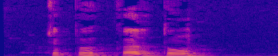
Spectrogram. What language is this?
Goaria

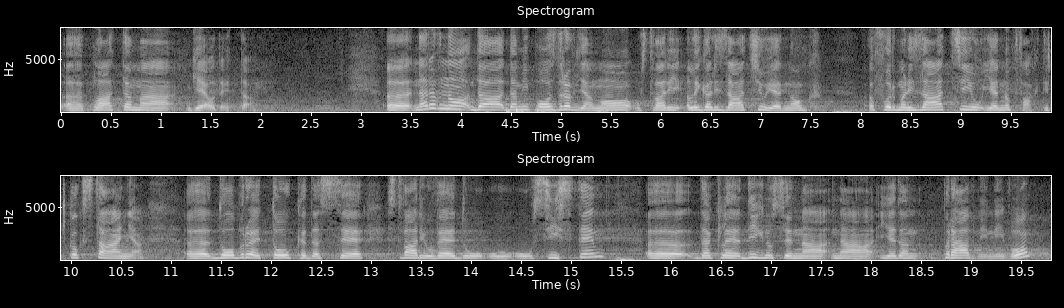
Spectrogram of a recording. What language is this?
Serbian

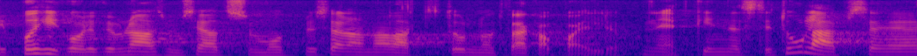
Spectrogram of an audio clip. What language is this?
Estonian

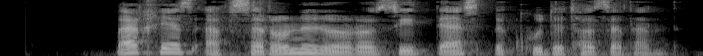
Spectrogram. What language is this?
Persian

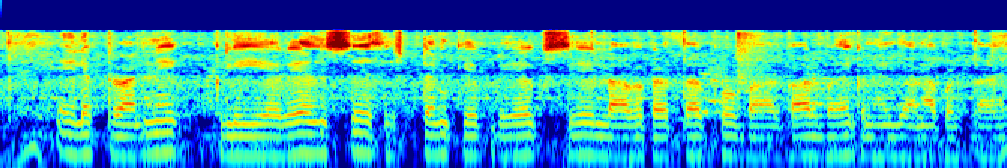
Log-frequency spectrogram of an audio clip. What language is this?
Hindi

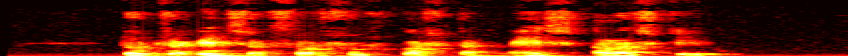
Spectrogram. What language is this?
Catalan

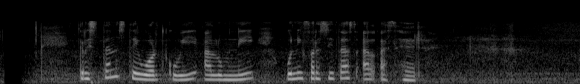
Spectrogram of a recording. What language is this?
Javanese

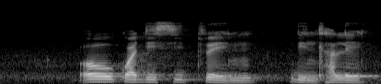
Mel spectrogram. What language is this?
Tswana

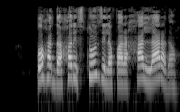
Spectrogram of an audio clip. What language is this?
Pashto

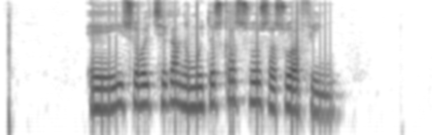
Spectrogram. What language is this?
Galician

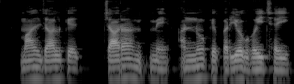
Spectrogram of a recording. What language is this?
Maithili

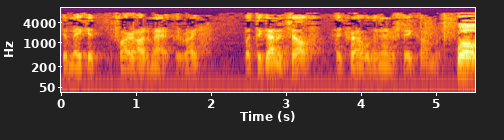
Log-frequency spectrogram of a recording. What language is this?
English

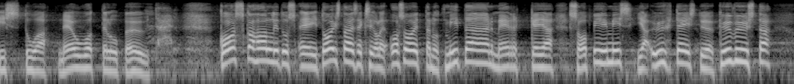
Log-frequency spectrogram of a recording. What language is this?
Finnish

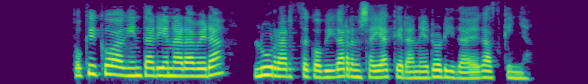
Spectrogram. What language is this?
Basque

